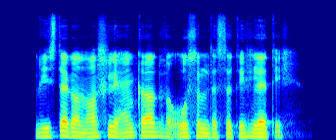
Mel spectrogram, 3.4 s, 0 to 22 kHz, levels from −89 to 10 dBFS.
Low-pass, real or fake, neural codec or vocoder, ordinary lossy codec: 14.4 kHz; fake; codec, 32 kHz, 1.9 kbps, SNAC; none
